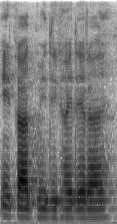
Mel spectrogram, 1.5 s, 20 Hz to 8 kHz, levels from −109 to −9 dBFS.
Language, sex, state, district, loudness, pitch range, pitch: Hindi, male, West Bengal, Alipurduar, -19 LUFS, 115-120 Hz, 115 Hz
